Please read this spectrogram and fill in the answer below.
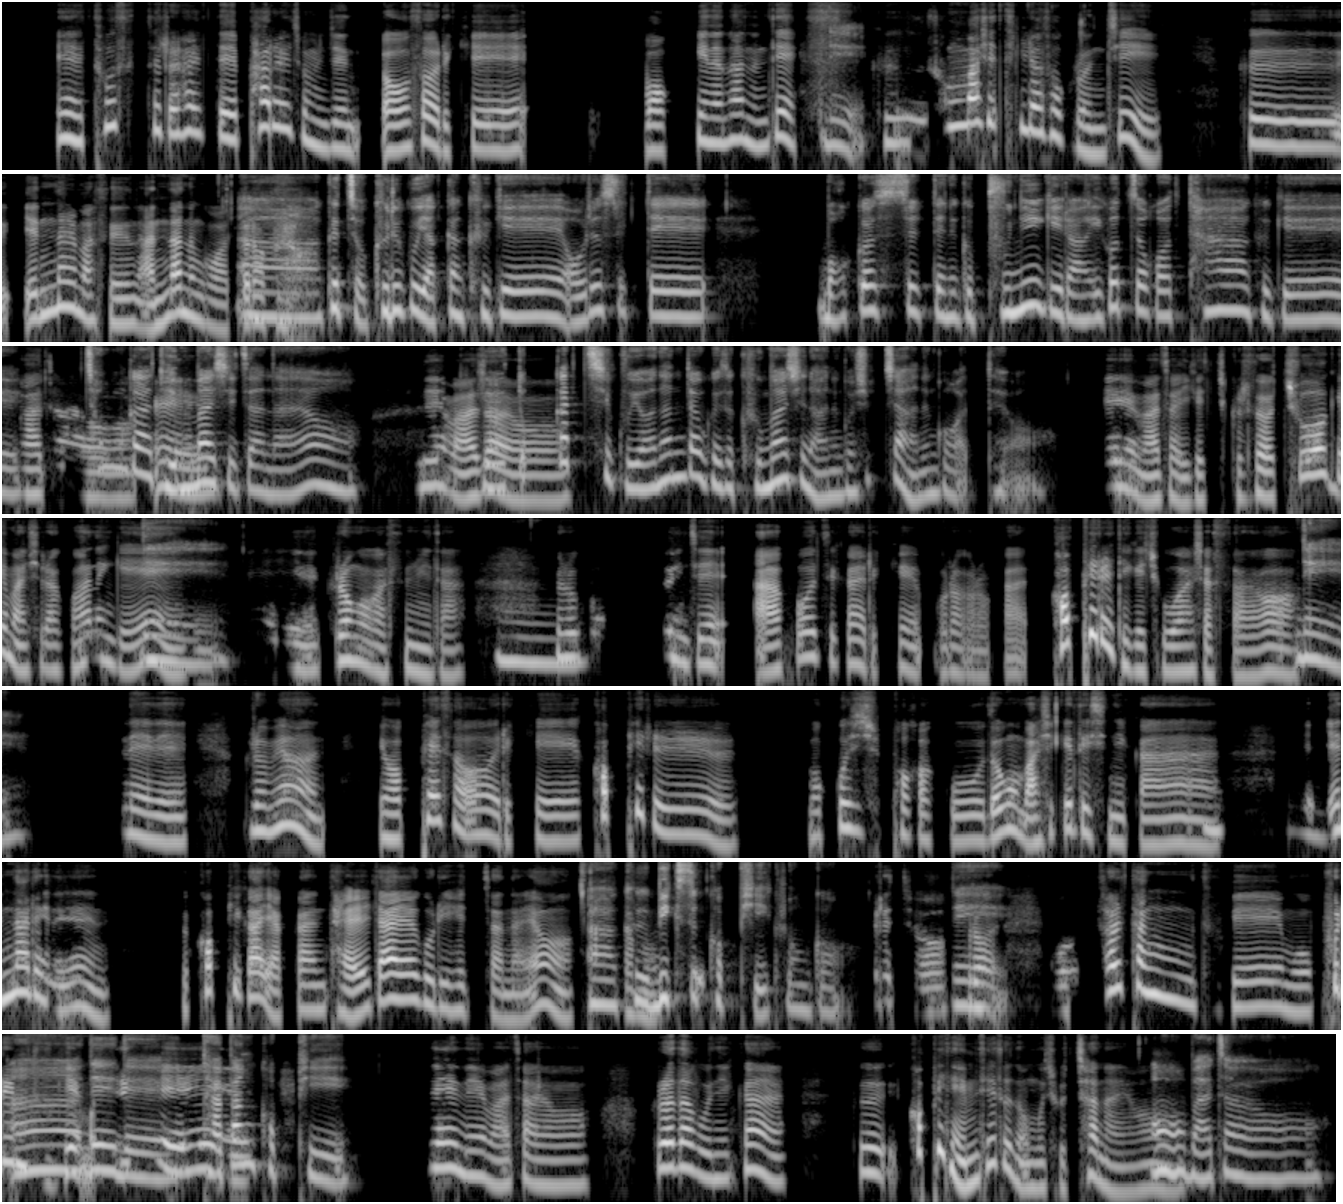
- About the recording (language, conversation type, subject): Korean, podcast, 어린 시절에 가장 기억에 남는 음식은 무엇인가요?
- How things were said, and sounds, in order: other background noise; tapping; laughing while speaking: "같더라고요"; other noise; unintelligible speech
